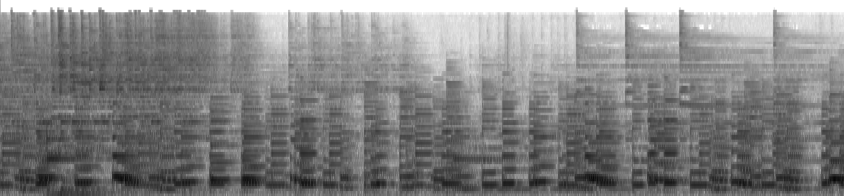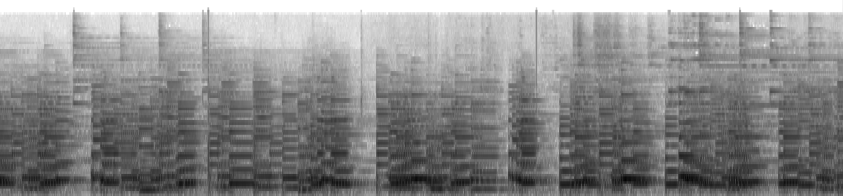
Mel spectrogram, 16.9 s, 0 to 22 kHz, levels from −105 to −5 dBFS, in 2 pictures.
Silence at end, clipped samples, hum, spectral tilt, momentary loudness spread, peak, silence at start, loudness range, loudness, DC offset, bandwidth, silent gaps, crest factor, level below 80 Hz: 0 s; under 0.1%; none; -4.5 dB/octave; 8 LU; -4 dBFS; 0 s; 4 LU; -20 LUFS; under 0.1%; 17 kHz; none; 16 dB; -48 dBFS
